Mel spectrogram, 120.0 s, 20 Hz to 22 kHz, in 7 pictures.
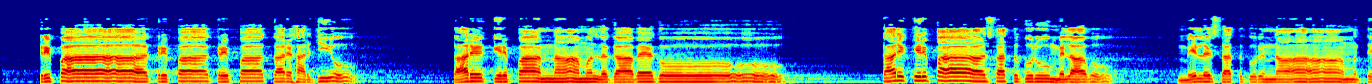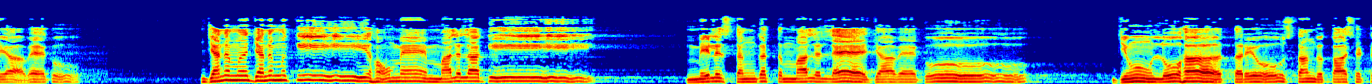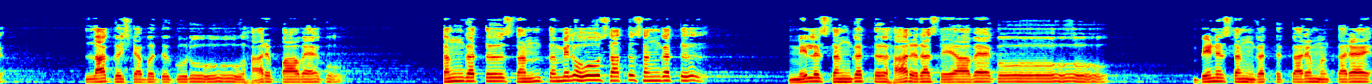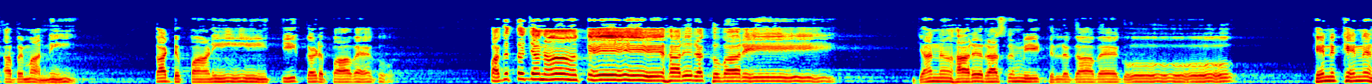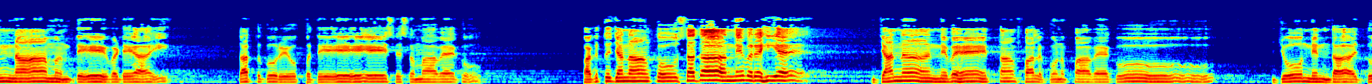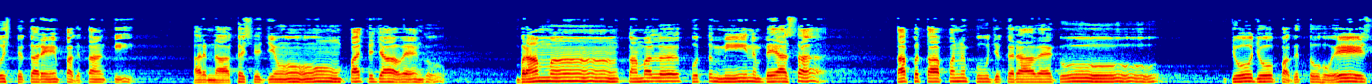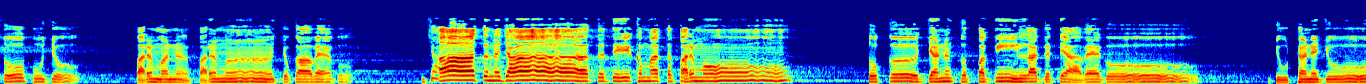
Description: Sehaj Paath Ang-1309 add
SGGS Sehaj Paath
